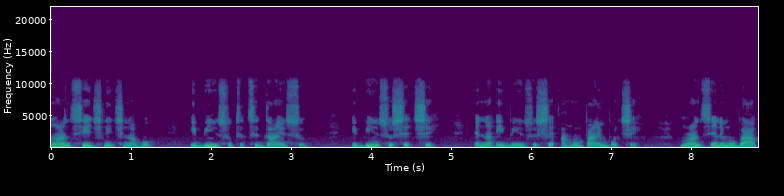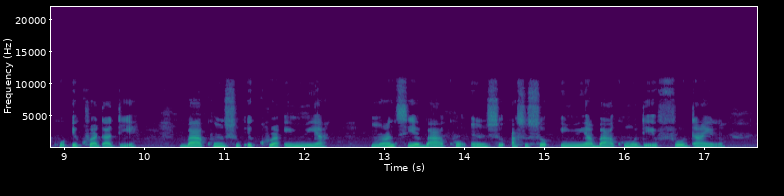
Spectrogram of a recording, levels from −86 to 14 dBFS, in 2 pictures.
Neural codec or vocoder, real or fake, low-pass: none; real; 10.8 kHz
